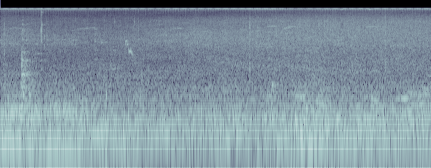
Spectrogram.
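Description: Steady low rumble of a moving vehicle's engine and road noise, heard from on board.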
